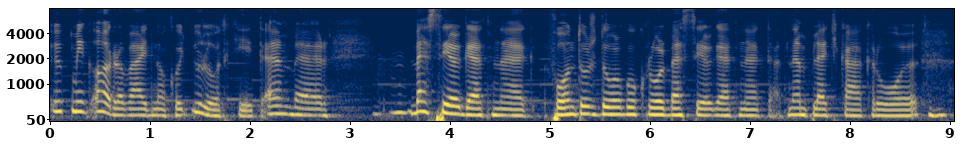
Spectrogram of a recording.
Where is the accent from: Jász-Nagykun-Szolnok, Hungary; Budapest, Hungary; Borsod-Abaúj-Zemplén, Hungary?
Jász-Nagykun-Szolnok, Hungary; a small village near Szolnok; now in Szentendre, Hungary; egy pici faluból szólnok hmm. mellől, Igen. tehát szólnoki születésű, bár szólnokon is éltem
